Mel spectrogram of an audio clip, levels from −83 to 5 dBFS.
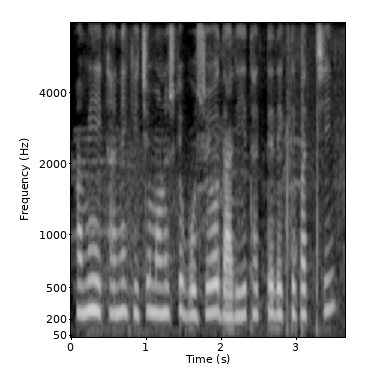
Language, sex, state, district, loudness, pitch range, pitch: Bengali, female, West Bengal, Alipurduar, -19 LUFS, 250-270 Hz, 255 Hz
